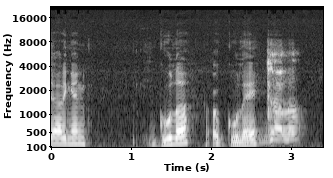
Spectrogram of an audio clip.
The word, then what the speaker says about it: Guale: that again gula or goulet well that's how they say it but you know okay the guale society was shattered by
